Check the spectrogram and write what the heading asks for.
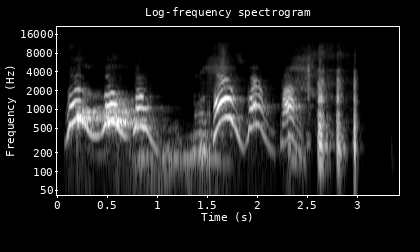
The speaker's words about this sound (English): This is crazy. Crickets and dogs. We're not going to skip this podcast. Yeah, see, I talk about animals and the dog barked.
